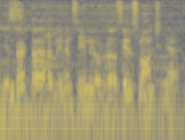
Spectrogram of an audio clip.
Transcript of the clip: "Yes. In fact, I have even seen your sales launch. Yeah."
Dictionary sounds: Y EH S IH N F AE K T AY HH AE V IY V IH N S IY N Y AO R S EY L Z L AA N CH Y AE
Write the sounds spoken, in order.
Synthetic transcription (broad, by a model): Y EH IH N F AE T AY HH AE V IY V IH N S IY N Y AO R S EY L S L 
